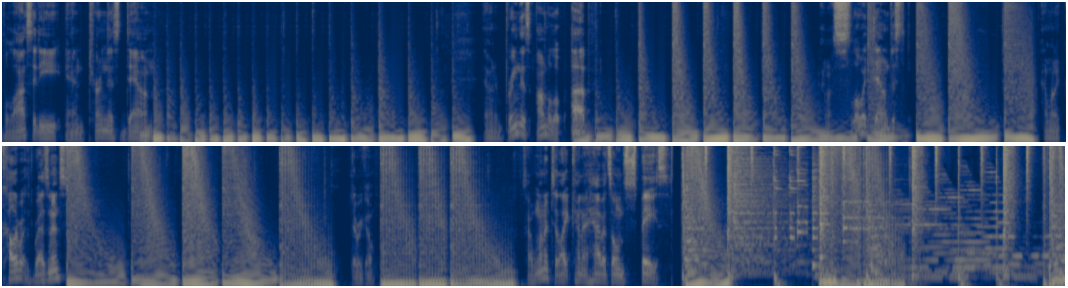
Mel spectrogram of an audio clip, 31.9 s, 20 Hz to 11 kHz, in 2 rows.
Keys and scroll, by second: 25.7 0.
